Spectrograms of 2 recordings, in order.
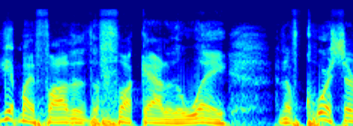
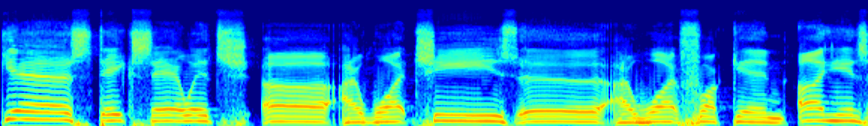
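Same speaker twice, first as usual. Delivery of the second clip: slow, higher mock drive-through order; drawn-out, pitched-up ordering like at a McDonald's speaker; 6 semitones higher, much slower than usual. Father ordering a cheesesteak like a McDonald's drive-through order. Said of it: "like it's a fucking drive-through at McDonald's".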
